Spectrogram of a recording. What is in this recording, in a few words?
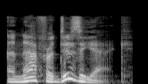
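"anaphrodisiac", British English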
